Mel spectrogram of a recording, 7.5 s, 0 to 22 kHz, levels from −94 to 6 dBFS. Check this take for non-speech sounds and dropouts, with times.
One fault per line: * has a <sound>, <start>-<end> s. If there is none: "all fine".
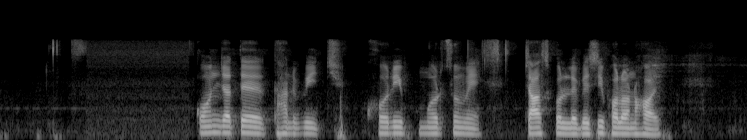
all fine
